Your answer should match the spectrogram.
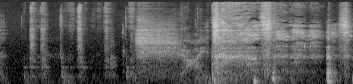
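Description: A scratchy Kaweco Perkeo fountain pen nib scraping across paper in short close strokes, with breathy gasps and low murmured voices between and over the writing.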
